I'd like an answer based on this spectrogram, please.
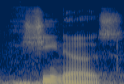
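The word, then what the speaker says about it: chinos: two okay please spell Chino's also apparently pronounced she knows although I've never heard that we'll go with she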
